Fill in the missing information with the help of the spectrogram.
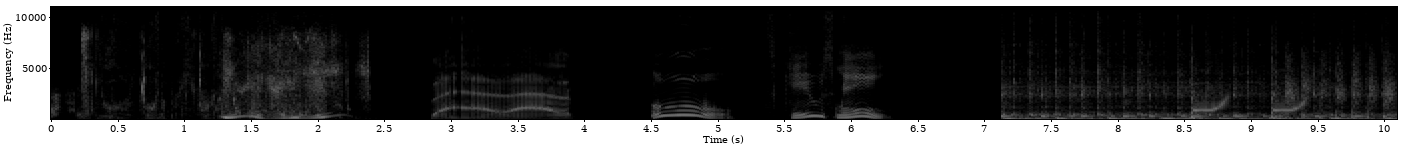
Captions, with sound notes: [Tweety salivating] [belching] OOH, EXCUSE ME.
